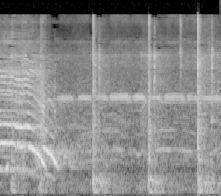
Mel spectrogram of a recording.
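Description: Crowd voices holding a long chanted shout that drops in pitch and breaks off about half a second in, followed by drum beats at roughly two a second.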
